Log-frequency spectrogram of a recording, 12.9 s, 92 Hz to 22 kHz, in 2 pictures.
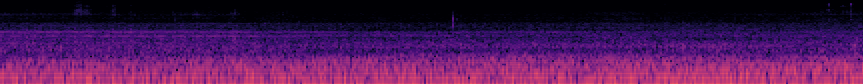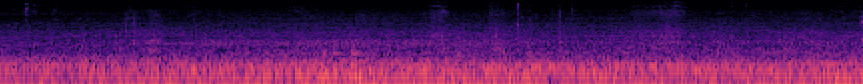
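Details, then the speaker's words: Gas furnace (S9V2) indoor blower just replaced after a no-cooling call with no indoor blower; blower starts after a thermostat delay, a low even rumble of air ramping up smoothly, no scraping or ticking; runs normally. "anytime now there it comes here comes the blower pick it on up pick it on up there she goes"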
